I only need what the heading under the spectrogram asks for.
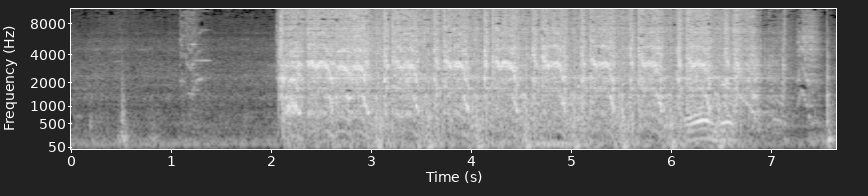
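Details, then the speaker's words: Isuzu Panther Touring diesel that died after running out of coolant on the toll road, cranking during compression test; uneven lumpy cranking, weak pulses, belt squeal; low compression, about 3 bar on cylinders 2 and 3, only number four good, scoring found. "Pengukuran kompresinya terlalu rendah, kan? Pembacaan kompresi terbaik hanya terdapat pada nomor empat."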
